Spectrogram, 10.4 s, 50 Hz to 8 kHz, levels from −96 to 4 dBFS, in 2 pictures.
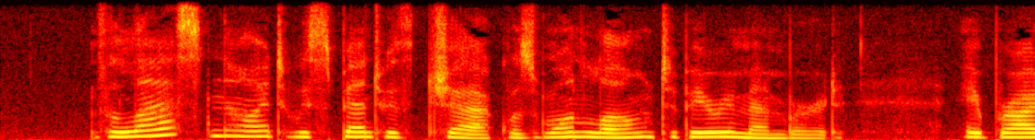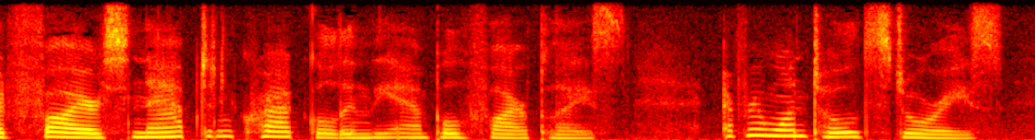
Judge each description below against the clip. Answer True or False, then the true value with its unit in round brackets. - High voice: True (250 Hz)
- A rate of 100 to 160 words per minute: True (155 wpm)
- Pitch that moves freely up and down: False (3.2 semitones)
